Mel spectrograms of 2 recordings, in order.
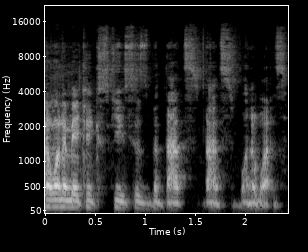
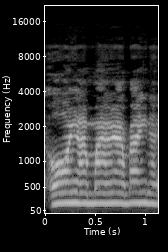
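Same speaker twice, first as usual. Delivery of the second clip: high-pitched mock pub drunk; imitating drunk Brit; 9 semitones higher than usual. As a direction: garble it like a drunk Brit at the bar. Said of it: "like, drunk in, like, a bar".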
